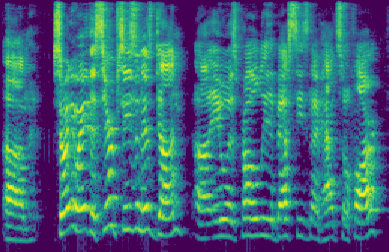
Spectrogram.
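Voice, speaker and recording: A man with a hoarse voice, chatting in a relaxed, rambling way as he wraps up an outdoor vlog. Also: sits high, fairly quick, reverberant. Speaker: outdoor vlogger. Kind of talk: casual vlog talk to camera. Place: off-grid cabin in the northern woods.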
